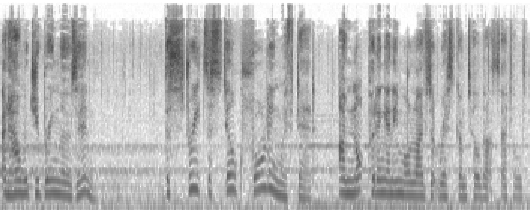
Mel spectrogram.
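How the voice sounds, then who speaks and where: A woman's voice: mid-range voice, normal speed, close to an everyday voice. A woman playing a determined, blunt, battle-hardened soldier in a dramatic game cutscene. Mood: resolute, firm. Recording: loud cinematic music behind.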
